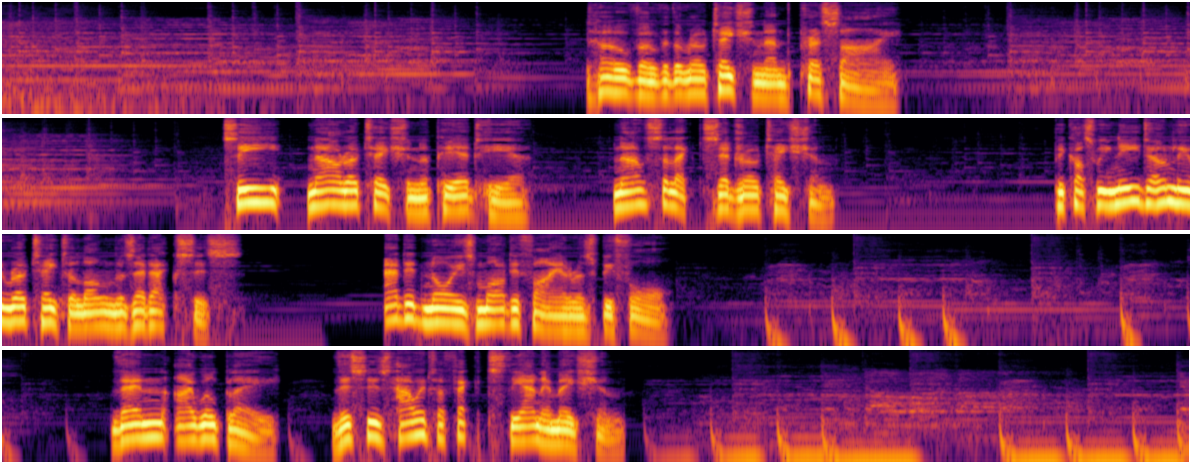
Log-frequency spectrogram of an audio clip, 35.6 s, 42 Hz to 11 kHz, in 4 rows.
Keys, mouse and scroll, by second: 15.7 click, 22.1-25.3 drag, 27.1-28.1 scroll up 3, 28.1-29.3 scroll down 3, 29.3-30.1 scroll down 2, 30.3 space.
